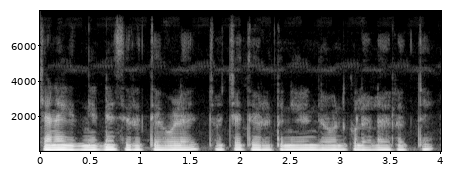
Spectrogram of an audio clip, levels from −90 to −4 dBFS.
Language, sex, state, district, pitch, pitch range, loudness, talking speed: Kannada, male, Karnataka, Koppal, 115 Hz, 110-120 Hz, -15 LUFS, 135 wpm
